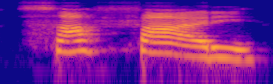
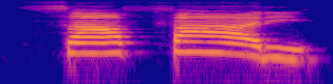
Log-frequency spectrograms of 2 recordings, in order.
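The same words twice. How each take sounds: First: Safari slowly, with a long FA; stressed-syllable demo. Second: Safari pulled apart as sa, FA-ri; slow syllable separation. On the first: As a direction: stretch the fa in safari. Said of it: "É a antepenúltima". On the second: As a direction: draw safari out even more, syllable by syllable. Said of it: "fazer a separação silábica". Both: Shown as a demonstration.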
